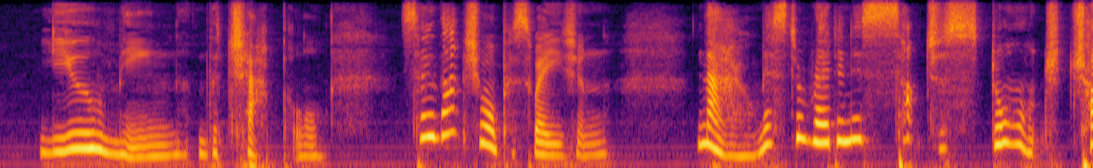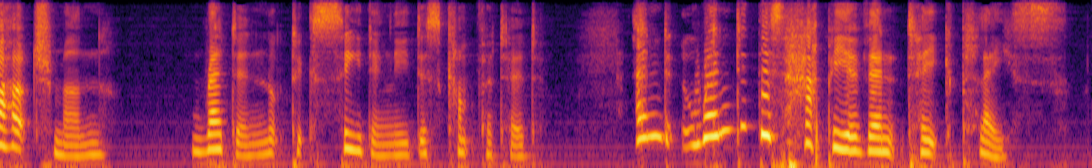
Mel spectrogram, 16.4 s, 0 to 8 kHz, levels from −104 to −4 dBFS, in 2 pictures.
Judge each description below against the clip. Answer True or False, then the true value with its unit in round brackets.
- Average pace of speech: False (100 wpm)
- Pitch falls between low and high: False (205 Hz)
